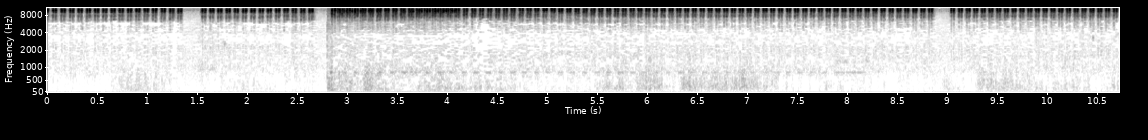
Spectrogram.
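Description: A great green bush-cricket sings a loud, very high, continuous buzzing trill broken by brief pauses.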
